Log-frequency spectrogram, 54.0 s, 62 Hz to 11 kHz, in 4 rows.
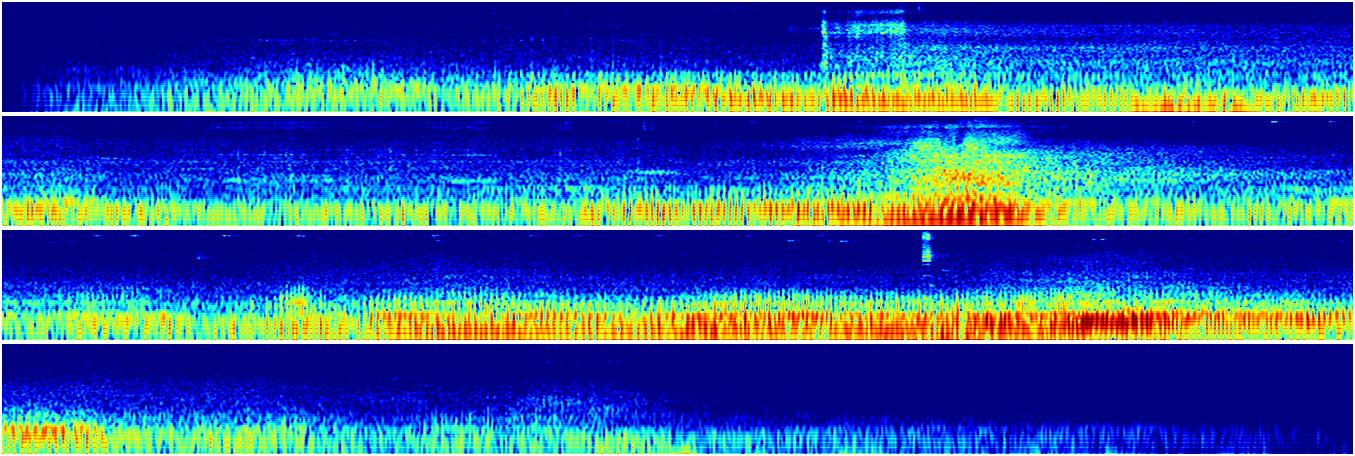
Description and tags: Bunyi no.4 mobil start dan ambient
Car, Engine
